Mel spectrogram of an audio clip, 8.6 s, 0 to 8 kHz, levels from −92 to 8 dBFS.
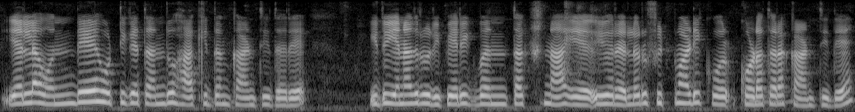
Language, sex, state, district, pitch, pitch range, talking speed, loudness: Kannada, female, Karnataka, Bellary, 225 Hz, 200-245 Hz, 140 wpm, -23 LUFS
